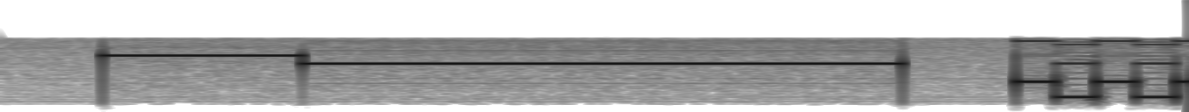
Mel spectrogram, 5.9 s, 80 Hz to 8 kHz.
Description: Two-tone page, heard as a one-second tone, then a three-second tone, about 1800 then 1430 Hz, with noise. It is heard from 0.5 to 4.5 s.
